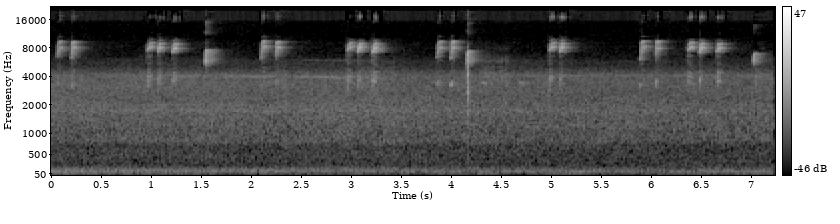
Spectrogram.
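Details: Northern cardinal chick fed by an adult male on its first day out of the nest, Canada, September 12, 2020: repeated clusters of two or three high, thin chips, with an occasional lower slurred note and a low rumble behind.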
